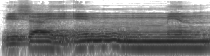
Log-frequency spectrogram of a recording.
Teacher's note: Jadi di apa yang kasroh tainnya dimasukkan ke huruf mim. Mimnya ditahan ya sampai mendengung. Im bisyai'im ya, idgham biguna.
